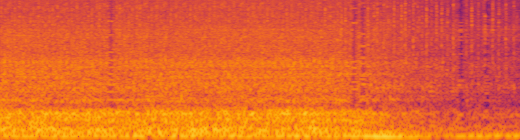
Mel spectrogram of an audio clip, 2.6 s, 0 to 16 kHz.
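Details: Mercedes W463 G500 with P0444 purge valve code, no check engine light; lumpy uneven low throb and shaking at idle that eases near the end; vacuum leaks checked, suspects electronic throttle body or a signal to it, not confirmed.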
